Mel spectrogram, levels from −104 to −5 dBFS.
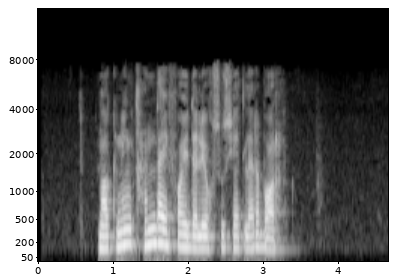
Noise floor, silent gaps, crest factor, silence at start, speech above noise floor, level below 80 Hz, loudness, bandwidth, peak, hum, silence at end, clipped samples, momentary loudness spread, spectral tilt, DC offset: -73 dBFS; none; 18 dB; 0.8 s; 55 dB; -58 dBFS; -19 LUFS; 7.8 kHz; -2 dBFS; none; 1.45 s; under 0.1%; 7 LU; -7.5 dB/octave; under 0.1%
